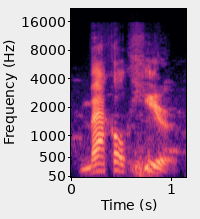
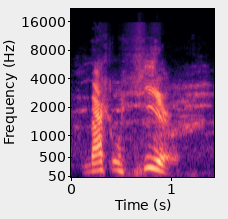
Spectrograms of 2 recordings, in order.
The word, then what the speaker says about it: McElhere: scrimmage, and looks like McKellar just threw that one away. I've got a comment from Emily saying that the Eastside Catholic's quarterback's name is pronounced McElhere. McElhere.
